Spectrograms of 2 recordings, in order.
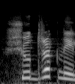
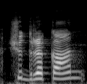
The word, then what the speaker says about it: शूद्रक: इस प्ले को शूद्रक ने लिखा था। शूद्रक, शूद्रकान कहना चाहें तो that would be like the anglicised pronunciation, but इसको हिंदी में या संस्कृत में शूद्रक बोलेंगे। इन प्ले राइट का नाम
